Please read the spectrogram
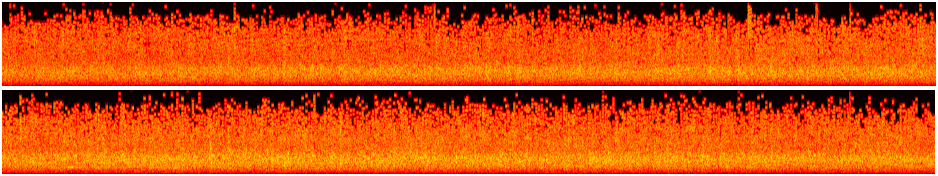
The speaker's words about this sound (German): Bravos und prasselnden Beifall. Hier gibt's im großen Sendesaal der NDR Radio Philharmonie des NDR hier in Hannover. Hilary Hahn ist noch einmal auf die Bühne gekommen, zusammen mit Eivind Wilberg-Jensen, und nimmt den Applaus des Publikums entgegen.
